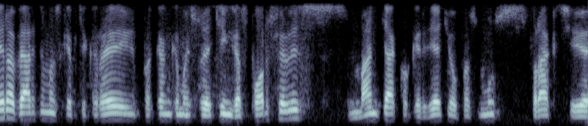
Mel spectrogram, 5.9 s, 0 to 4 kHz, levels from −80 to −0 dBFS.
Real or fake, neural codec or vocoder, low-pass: real; none; 3.6 kHz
